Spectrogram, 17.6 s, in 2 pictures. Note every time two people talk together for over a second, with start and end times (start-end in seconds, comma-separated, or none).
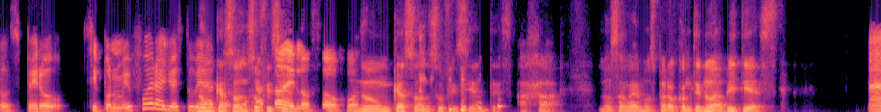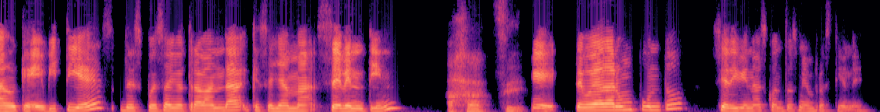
1.9-3.7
